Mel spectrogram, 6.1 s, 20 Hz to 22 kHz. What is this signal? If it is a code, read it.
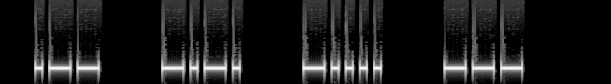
Morse code, heard as a keyed tone, about 17 wpm, spaced as for 10 wpm, 700 Hz. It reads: WC6O
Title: USA Call Signs - 3x Character Spacing - 17wpm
